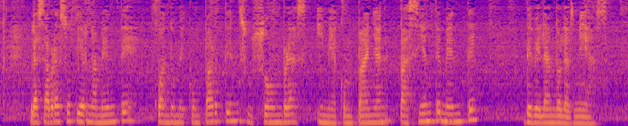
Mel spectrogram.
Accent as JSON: {"language": "Spanish", "region": "Oaxaca", "country": "Mexico", "said": "de Oaxaca, México."}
